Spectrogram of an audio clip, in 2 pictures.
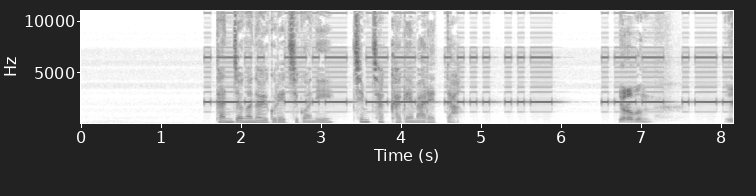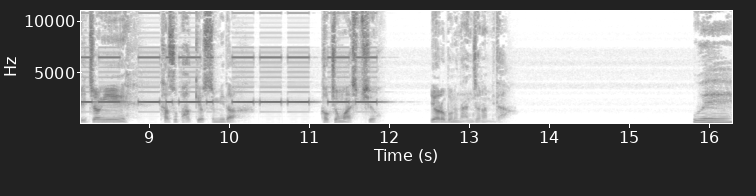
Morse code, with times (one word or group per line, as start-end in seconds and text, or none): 1.5-5.9 LKGHU
6.5-11.8 WJCOM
